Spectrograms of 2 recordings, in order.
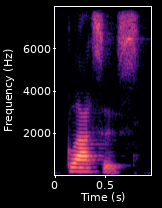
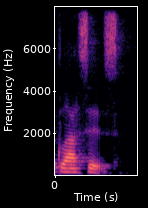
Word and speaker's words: glasses: It's very important that you pronounce the end of the word so it sounds like glasses.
